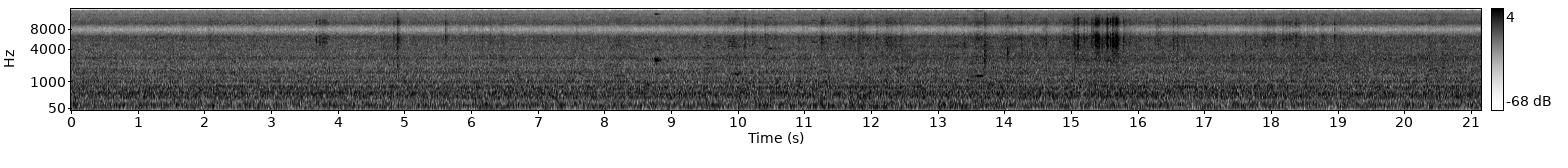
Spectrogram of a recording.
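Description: Tokyu Oimachi Line express train running at speed, heard from inside the carriage: a steady rumble of the moving train.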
